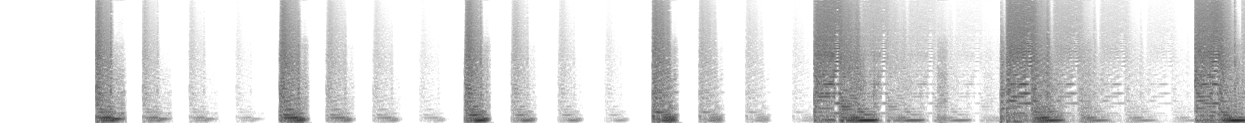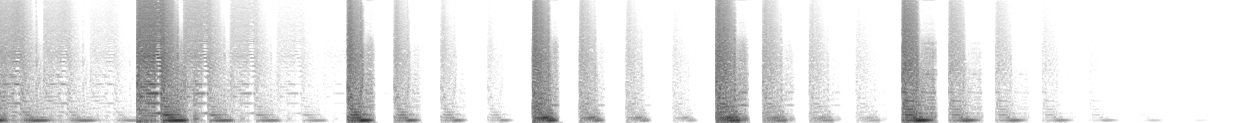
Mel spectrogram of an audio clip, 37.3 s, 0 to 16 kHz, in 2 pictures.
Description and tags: A very heavy guitar sound produced by playing a Fender American made Stratocaster through a DigiTech GSP2101 guitar processor. Cool sound, but HEAVY!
